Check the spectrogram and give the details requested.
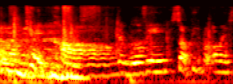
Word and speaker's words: Kong: my name is Kong, like King Kong. Do you know what the name of King Kong, the movie?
